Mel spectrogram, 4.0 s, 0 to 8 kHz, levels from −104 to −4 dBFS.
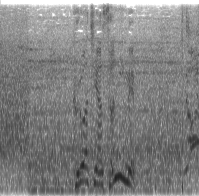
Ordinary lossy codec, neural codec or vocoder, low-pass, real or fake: none; none; 7.2 kHz; real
